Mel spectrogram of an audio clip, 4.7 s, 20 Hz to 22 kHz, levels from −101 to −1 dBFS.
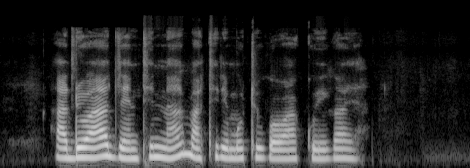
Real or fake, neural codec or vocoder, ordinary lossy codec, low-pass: real; none; Opus, 32 kbps; 14.4 kHz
